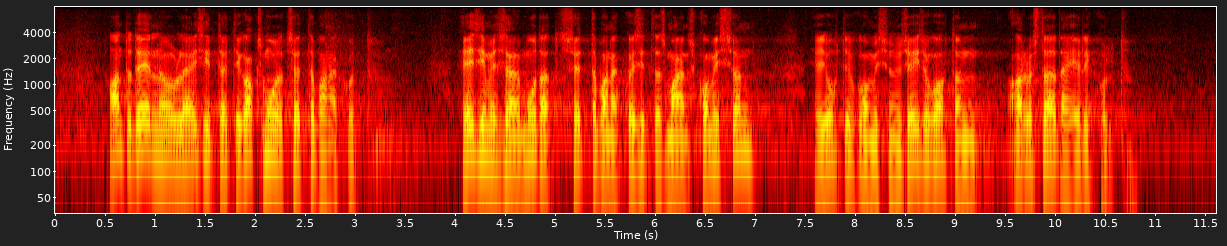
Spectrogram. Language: Estonian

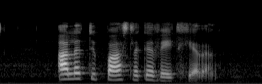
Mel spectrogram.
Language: Afrikaans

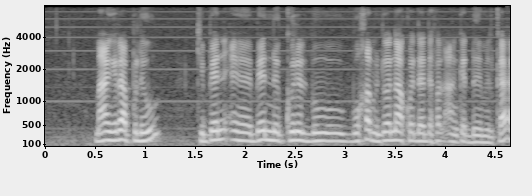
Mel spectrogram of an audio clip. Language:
Wolof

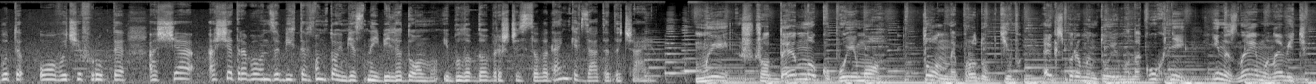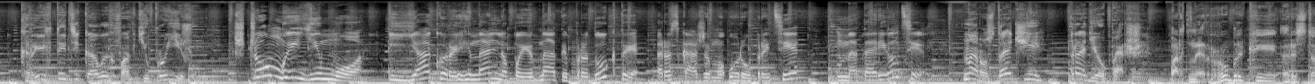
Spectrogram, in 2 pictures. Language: Ukrainian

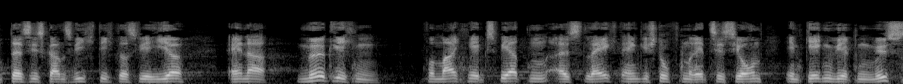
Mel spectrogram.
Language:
German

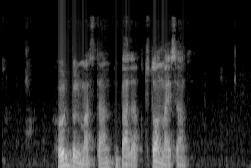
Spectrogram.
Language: Uzbek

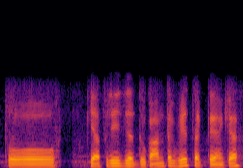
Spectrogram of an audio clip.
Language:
Hindi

